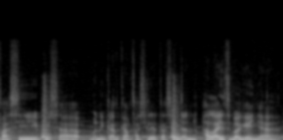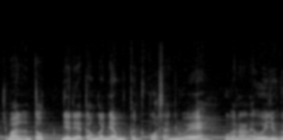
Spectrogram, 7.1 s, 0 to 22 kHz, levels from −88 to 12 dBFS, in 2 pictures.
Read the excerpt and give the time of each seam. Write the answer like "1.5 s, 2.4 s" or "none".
none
